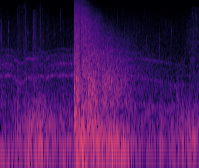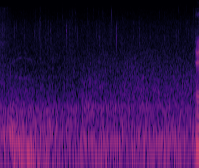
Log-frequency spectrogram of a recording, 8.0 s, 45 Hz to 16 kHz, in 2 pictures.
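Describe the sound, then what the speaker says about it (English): A rocket-propelled grenade fired in Fallout 4 bursts out as a sudden loud whoosh and blast, then trails off into a long rumbling decay over steady rain-like ambience. "They're firing RPGs at us."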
